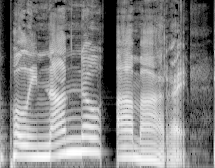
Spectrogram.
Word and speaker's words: Polignano a Mare: And just in case you're Googling this, trying to figure out what I just said, when you see the letter G in the middle of a word, you don't pronounce it. So this name is spelled Polignano, and then Amare. So Polignano Amare.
